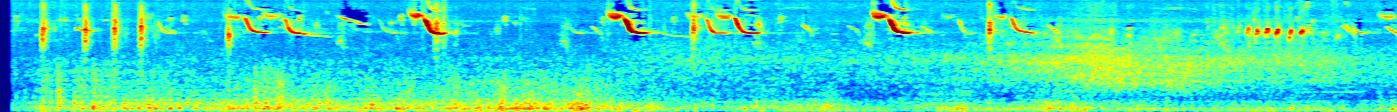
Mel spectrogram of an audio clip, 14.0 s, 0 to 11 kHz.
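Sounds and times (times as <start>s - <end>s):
thunder rumbling: 0.1s - 13.9s
bird chirping: 0.2s - 13.9s.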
